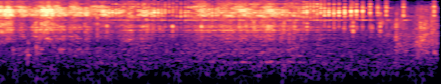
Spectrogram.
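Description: Spinning reel's drag clicking as a hooked salmon pulls line off it, ending in a fast run of clicks, over the steady rush of river water.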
